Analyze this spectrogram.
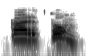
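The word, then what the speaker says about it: कर्तुम्: हमारे उच्चारण में भी तो यही आ रहा है ना, कर तुम, क्रतुम, इसमें क्र आ रहा है, इसमें कर्तुम आ रहा है, पूरा र भी नहीं बोल रहे, आधा बोल रहे हैं,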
